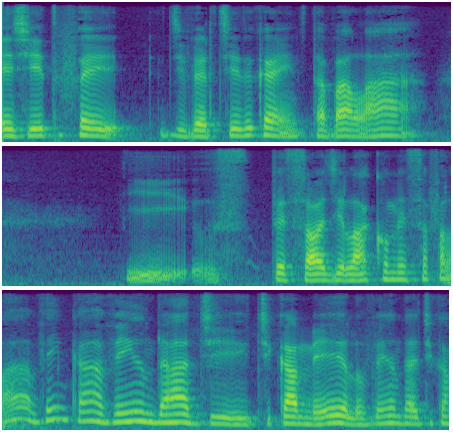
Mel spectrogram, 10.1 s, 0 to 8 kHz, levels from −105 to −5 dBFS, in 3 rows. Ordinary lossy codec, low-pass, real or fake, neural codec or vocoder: none; 7.2 kHz; real; none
